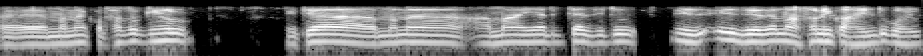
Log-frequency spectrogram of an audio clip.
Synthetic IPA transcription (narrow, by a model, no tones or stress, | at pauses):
ɛmanɛkɔtʰatʊk̬iɦol | etijamanɛamaejatetijazitʊ | eejzezɛmasɔnikaɦinitʊkoɦi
